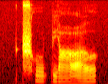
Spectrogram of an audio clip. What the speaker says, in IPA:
ʈ͡ʂʰ u˧˥ p j ɑ̰˨˩˦ ʊ̯

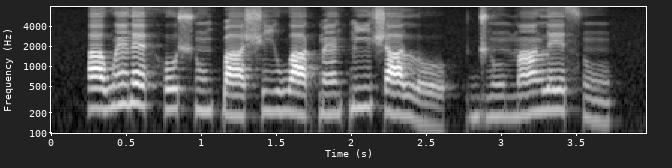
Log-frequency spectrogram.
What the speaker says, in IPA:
a˧ w ɛ̃˦ ɾ ɛ˦˨ h o˧ ʃ ũ˦ k͡p a˧ ʃ i˦ w a˦˨ k͡p ɛ̃˧ k͡p ĩ˦ ʃ a˧ l o˨ | d͡ʒ ũ˨ m ã˨˦ l e˧ s ũ˨

